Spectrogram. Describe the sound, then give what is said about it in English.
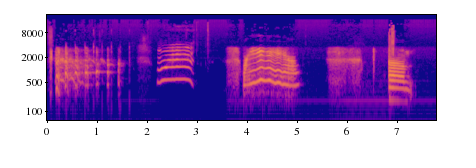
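A cat meows, three or four drawn-out, wavering cries with short pauses between them, following a burst of soft human chuckling at the start. “Yeah, thanks, kitty. Do you hear this?”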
